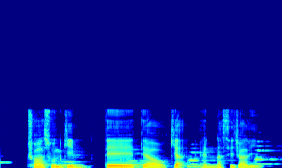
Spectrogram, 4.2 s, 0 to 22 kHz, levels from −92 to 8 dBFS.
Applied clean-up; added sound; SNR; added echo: classical method Wiener filter.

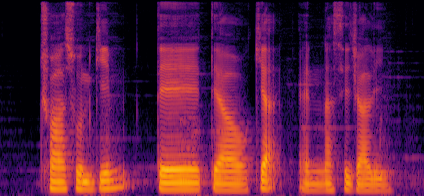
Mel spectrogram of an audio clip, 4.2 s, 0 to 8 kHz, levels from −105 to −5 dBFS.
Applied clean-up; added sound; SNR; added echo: neural separator model SepFormer DNS4.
